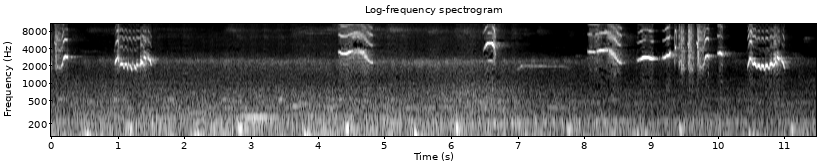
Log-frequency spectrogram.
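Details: Oriental magpie-robin singing aggressively to provoke rival birds: scattered loud phrases of sweet, rising-and-falling whistles and sharp slurred notes separated by pauses, over a steady faint high hum and low background noise.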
